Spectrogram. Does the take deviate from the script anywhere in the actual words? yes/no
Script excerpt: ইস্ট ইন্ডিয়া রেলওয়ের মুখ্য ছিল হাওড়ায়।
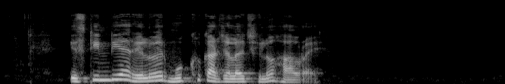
yes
